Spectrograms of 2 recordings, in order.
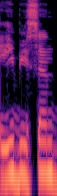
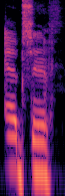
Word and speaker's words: EbSynth: synth all one word I used to call it EB synth because I didn't know the the pronunciation was e but I was vly corrected online on Twitter and all that good stuff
